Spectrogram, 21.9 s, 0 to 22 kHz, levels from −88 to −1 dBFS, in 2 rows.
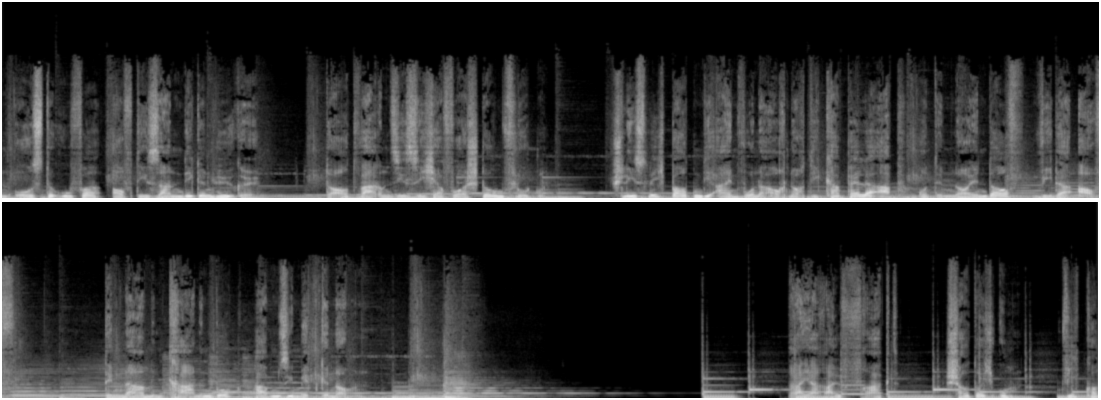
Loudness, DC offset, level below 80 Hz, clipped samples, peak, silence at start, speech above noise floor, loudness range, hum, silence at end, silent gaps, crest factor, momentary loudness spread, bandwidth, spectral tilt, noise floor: -19 LUFS; under 0.1%; -32 dBFS; under 0.1%; -2 dBFS; 0 s; 50 dB; 8 LU; none; 0 s; none; 16 dB; 12 LU; 16 kHz; -6 dB/octave; -68 dBFS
